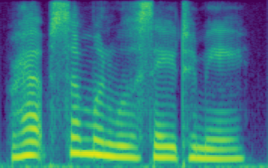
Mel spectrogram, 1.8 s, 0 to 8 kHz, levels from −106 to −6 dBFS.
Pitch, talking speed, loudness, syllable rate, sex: 205 Hz, 200 wpm, -16 LUFS, 5.7 syllables/s, female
